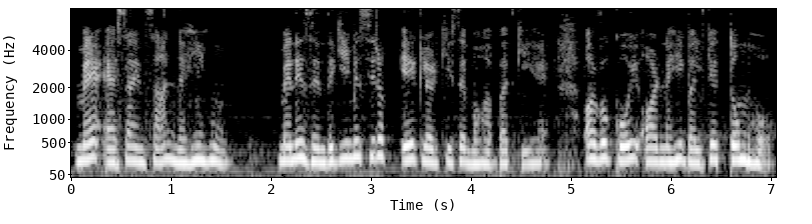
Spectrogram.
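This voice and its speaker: A man's voice: high-pitched, steady tone, dark tone, soft background music, natural voice. A woman reading an earnest young husband. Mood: pleading. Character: young husband, calm and reassuring.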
